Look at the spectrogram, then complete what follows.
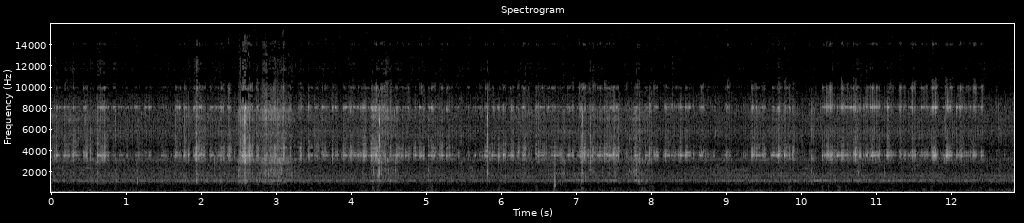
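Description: Wind rumbling on the microphone, with scattered faint clicks and ticks from the fishing rod and reel as a carp is wound in to the bank.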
